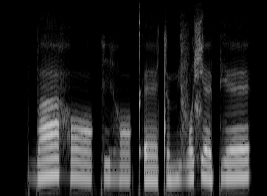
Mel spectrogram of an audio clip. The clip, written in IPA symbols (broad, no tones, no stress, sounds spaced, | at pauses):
b aː h ɔː k i ɦ ɔː kʼ ɛː t ɵ mʲ e v ɔ ɕ ɛː pʲ ɛː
